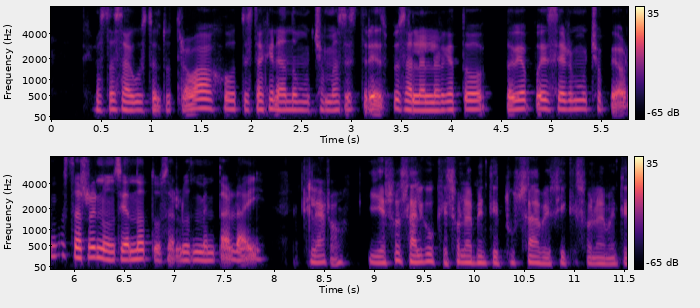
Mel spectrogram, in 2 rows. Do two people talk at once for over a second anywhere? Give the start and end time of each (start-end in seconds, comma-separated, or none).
none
